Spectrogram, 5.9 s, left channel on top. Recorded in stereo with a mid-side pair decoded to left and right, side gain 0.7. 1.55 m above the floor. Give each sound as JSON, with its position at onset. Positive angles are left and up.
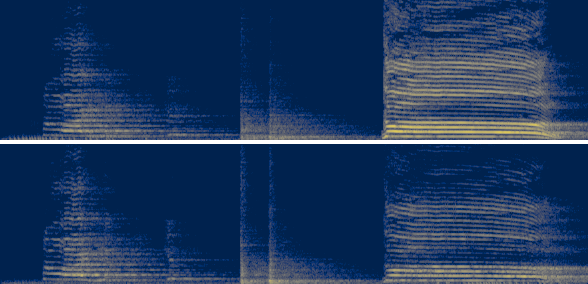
{"t": 0.4, "sound": "a shout", "azimuth_deg": -15, "distance_m": 2.5}
{"t": 2.4, "sound": "tapping", "azimuth_deg": -30, "distance_m": 1.6}
{"t": 3.8, "sound": "a shout", "azimuth_deg": 60, "distance_m": 0.6}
